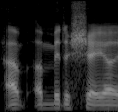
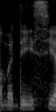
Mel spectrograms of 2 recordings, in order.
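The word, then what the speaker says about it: Amadicia: But yeah, I just called it Amidishea in my head, and then when I heard the audiobook readers be like blah blah blah Amadecia, I was like, oh my god, that was how you pronounced it.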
